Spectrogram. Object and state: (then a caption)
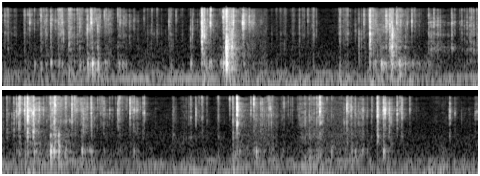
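Bar soap being shaved. A solid chunk of white bar soap, held in the hand, is shaved into flakes with a utility blade. Quiet, dry scraping strokes come in a run of crisp, crinkly bursts with bright high-end grit. Each one stops almost at once, with a few sharper, louder scrapes standing out.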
